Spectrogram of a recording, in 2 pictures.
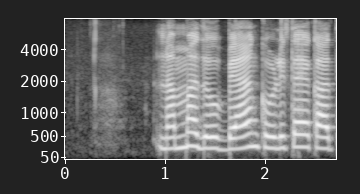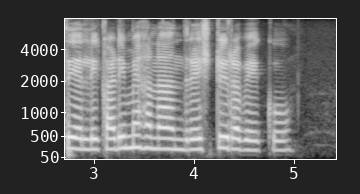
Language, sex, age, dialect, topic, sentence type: Kannada, female, 25-30, Coastal/Dakshin, banking, question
